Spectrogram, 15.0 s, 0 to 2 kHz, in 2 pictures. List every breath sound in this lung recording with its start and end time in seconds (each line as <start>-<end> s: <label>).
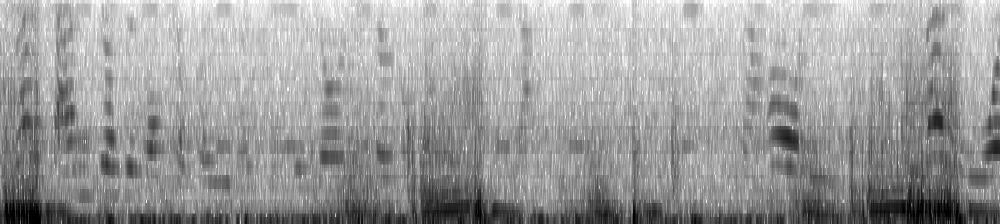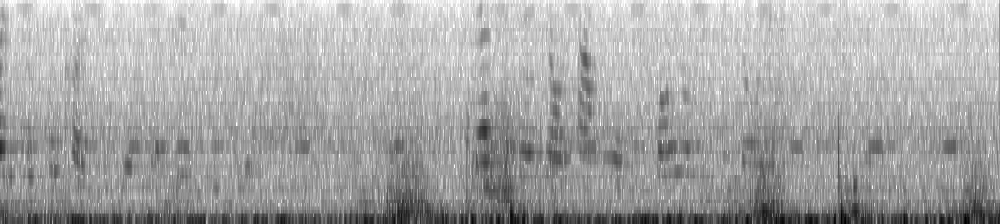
0.00-0.51 s: wheeze
2.98-3.97 s: inhalation
2.98-3.97 s: wheeze
4.17-5.09 s: exhalation
4.17-5.09 s: wheeze
5.96-6.34 s: wheeze
6.45-7.57 s: inhalation
6.45-7.57 s: wheeze
10.34-10.85 s: inhalation
11.00-11.52 s: exhalation
13.09-13.61 s: inhalation
13.85-14.36 s: exhalation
